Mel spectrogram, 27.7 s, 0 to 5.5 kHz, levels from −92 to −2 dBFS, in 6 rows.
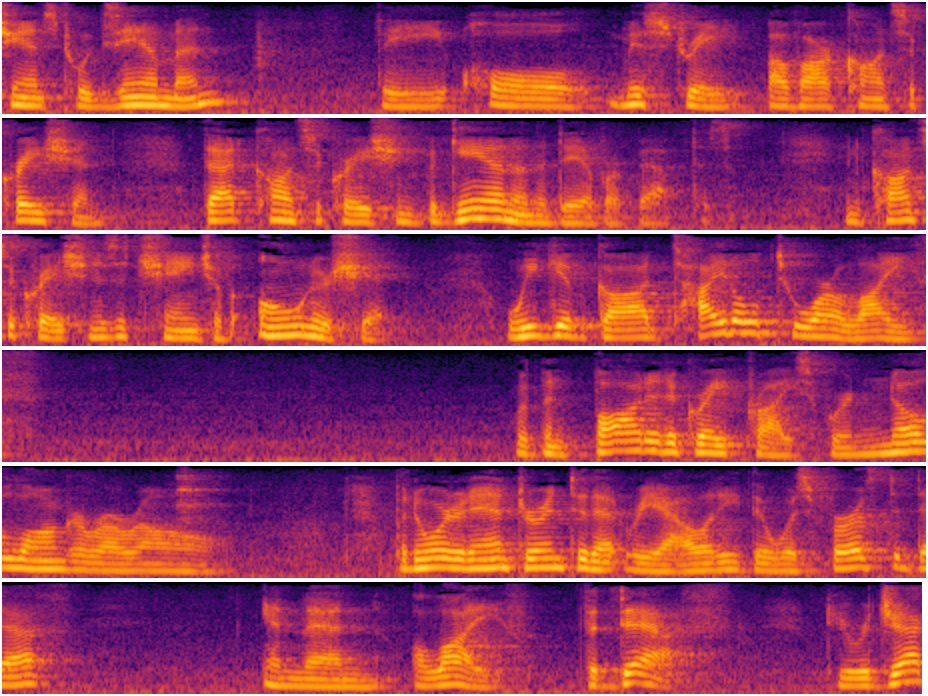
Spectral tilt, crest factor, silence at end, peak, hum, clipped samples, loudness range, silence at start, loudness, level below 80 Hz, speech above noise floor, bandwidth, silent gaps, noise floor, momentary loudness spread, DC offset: -8.5 dB/octave; 18 dB; 0 s; 0 dBFS; none; under 0.1%; 4 LU; 0 s; -19 LUFS; -48 dBFS; 26 dB; 5.4 kHz; none; -44 dBFS; 13 LU; under 0.1%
